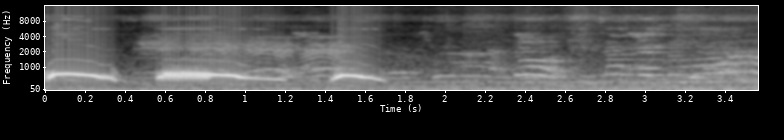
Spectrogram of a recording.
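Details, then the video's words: Male spotted dove calling to a female, used as a bird-luring call: three loud, low hoarse coos, each falling in pitch, the middle one longest, followed by fainter coo-like notes. "SUARA PIKAT TEKUKUR JANTAN memanggil betina"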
